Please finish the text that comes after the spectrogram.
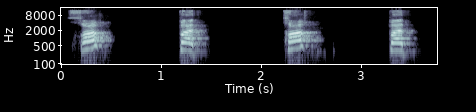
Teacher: फा के ऊपर शद आ रहा है, तो उसको हम सख्ती के साथ डबल टाइम प्रोनाउंस करेंगे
